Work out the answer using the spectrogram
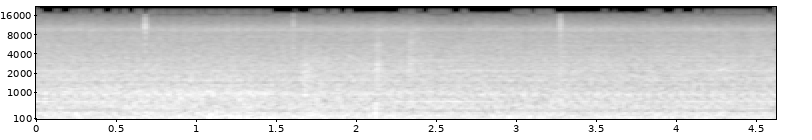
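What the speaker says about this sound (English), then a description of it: "Now why is it idling high, Keith?" Dodge Caravan engine idling high after a new PCM was fitted, a steady, even engine drone with a broadband hiss and no change in pace, running alone without voices.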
